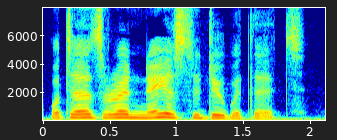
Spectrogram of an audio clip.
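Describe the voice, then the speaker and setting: A woman's voice: mid-range voice, steady tone, a little slow, darkish tone, no echo, natural voice. Lady doing a grumpy young boy train from a storybook, blunt, complains, dry recording. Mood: scornful. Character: grumbling, dismissive young male steam engine.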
